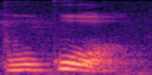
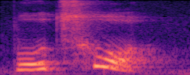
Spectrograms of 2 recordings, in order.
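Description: First: The second syllable lacks a breathy ts sound. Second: The second syllable starts with a breathy ts sound. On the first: The speaker calls it wrong. "no se lee pu cuo" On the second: The speaker calls it right. "Exhala el aire, ts"

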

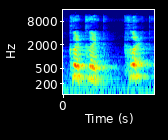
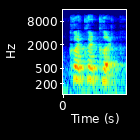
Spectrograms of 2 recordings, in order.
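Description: First: Two quick clicks, a gap, then one. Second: The three clicks are evenly spaced. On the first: The speaker calls it wrong. "That's a double click with a single click behind it" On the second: The speaker calls it right. "A triple click is"

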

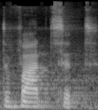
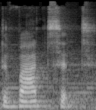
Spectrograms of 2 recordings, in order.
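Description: First: The last syllable has an 'e' vowel. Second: The last syllable has an 'e' vowel.

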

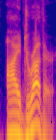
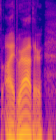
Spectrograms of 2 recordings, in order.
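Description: First: The words sound like 'I'd druther', with a 'd' sound joined on. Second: The words sound like 'I'd rather', with no extra 'd' sound. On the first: "people were already saying" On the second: "instead of"

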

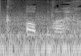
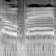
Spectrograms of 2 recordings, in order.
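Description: First: The word is said the Nigerian way, with an ending. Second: The word is said plainly, without an added ending. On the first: "when Nigerians say it, it's more like Opa" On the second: "It's really Ope"

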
